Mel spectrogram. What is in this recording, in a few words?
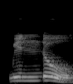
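"bindu", Malay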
